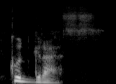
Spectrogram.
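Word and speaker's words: coup de grâce: That's how you say it. You don't pronounce the d so hard. Is that just in? It's just the Quebec way the word, French? it's just the way the expression works in French.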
